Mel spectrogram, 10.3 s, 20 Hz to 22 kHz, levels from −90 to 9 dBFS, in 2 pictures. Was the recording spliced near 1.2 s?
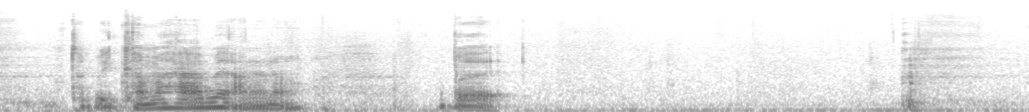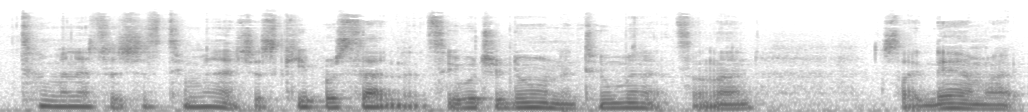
no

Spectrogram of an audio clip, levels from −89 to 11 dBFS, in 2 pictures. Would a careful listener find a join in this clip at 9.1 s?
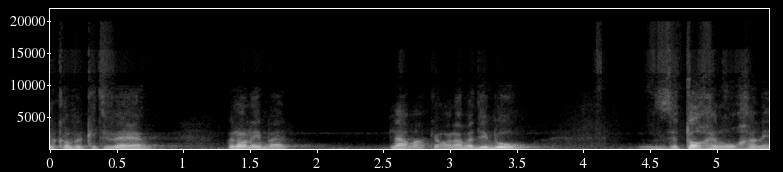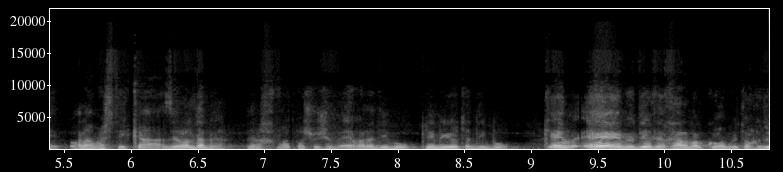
yes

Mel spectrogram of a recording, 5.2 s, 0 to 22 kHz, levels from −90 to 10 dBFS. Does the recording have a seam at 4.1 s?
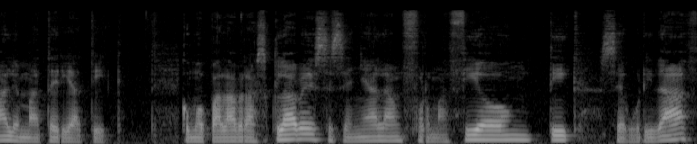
no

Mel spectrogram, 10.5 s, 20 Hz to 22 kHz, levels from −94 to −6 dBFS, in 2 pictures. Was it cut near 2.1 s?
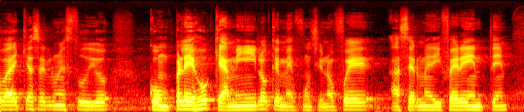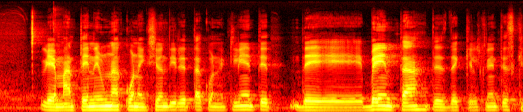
no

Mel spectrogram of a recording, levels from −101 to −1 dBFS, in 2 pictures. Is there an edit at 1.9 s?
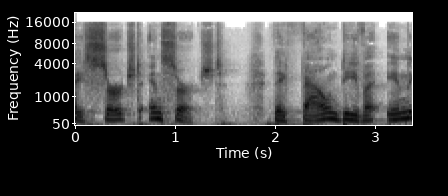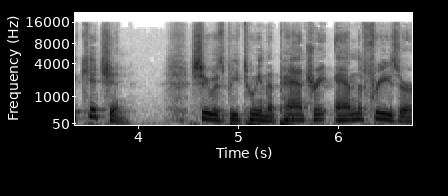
yes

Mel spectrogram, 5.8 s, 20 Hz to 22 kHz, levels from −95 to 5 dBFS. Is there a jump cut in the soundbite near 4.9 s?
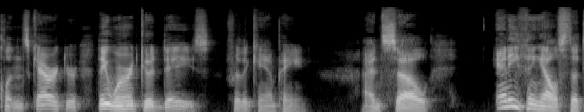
yes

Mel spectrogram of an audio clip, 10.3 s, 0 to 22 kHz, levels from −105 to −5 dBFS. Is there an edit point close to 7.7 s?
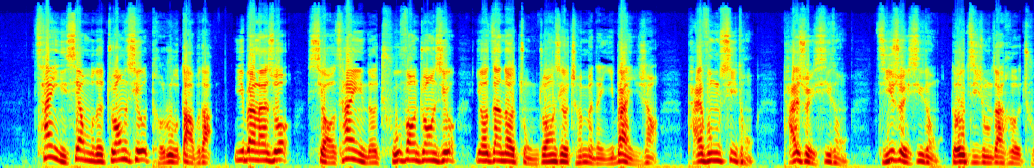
no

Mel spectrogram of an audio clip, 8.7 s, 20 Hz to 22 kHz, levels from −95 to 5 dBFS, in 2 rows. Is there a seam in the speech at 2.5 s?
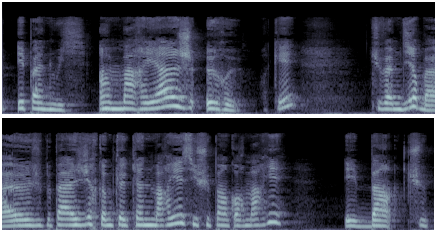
yes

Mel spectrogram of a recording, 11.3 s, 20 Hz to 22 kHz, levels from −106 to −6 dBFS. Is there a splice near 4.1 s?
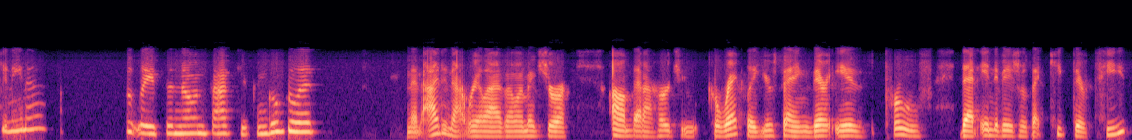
yes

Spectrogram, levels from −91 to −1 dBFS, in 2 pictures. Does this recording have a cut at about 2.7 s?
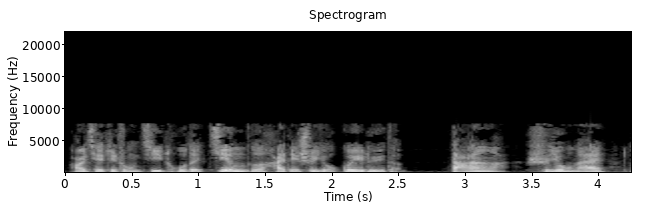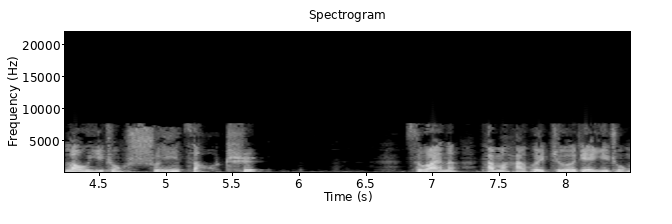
yes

